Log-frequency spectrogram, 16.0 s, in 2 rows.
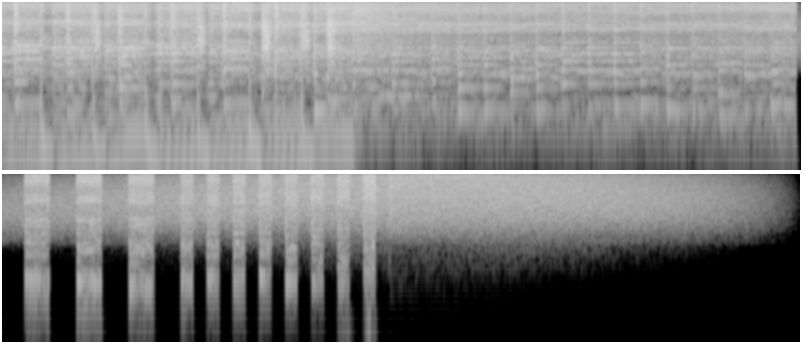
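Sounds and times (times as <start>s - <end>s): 
phonk house music: 0.0s - 11.9s.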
